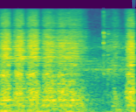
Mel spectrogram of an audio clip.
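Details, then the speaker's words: Lapping a cylinder into its head bore on a VW horizontally-opposed engine with water-based lapping compound, pushed down and turned by hand; scratchy gritty rasping strokes, still rough, surfaces not yet mated. "what's happening is we're making sure that it's essentially mated with the shoulders and then it also helps to deck the top of the cylinder jug"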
